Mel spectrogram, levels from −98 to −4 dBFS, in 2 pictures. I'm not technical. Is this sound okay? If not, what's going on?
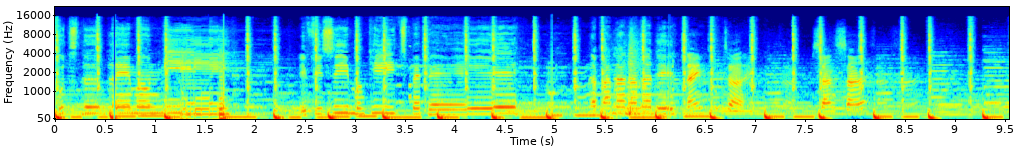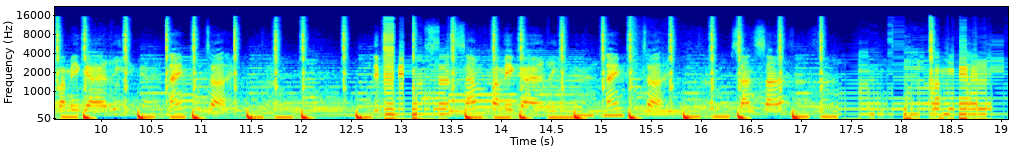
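No, there are two kinds of fault. The corrupt frame decoded fault appears at 0.59–0.63, 4.97–5.03 and 6.12–6.20 seconds. A damaged chunk of the compressed file was played anyway, producing a brief chirp, squeak, blip or burst of noise. Each lasts only a fraction of a second and never settles into a steady tone.

Robotic sound from repeated short buffers appears at 1.26–1.69, 12.85–13.49 and from 17.39 seconds to the end. The sound turns into a rigid, metallic buzz at a fixed 188 Hz, likely because a tiny slice about 5 ms long kept being replayed while fresh audio was skipped. It lasts longer than the blips, and the last stretch is buzz throughout.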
